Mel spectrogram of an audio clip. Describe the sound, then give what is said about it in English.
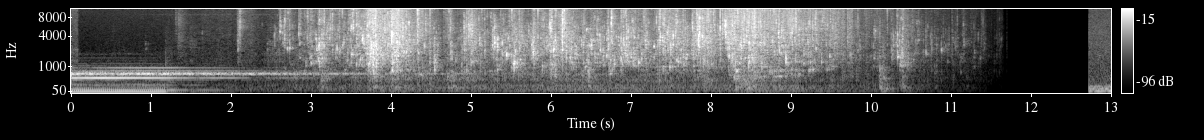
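Water runs and splashes during a foot-washing, a steady rushing stream over a low hum that thins out and stops shortly before the end. “Every inch of me cringes at the thought of washing yours. But I know my feet need it. So, here we go.”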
